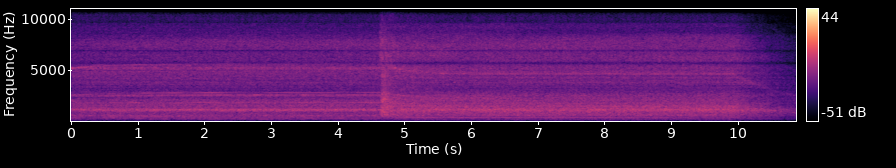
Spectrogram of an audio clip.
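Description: Numatic NDD 900A vacuum extractor running with its hose end closed off by a palm, cutting the airflow as a full bag would. About halfway through, a sharp pop as the hose is opened, after which the machine settles to a single steady, slightly louder note.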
